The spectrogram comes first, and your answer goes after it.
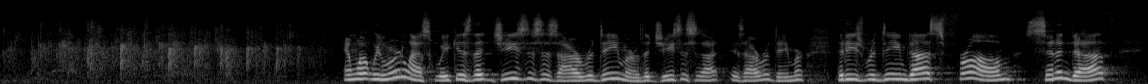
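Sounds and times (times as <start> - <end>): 
audience applause: 0.0 - 3.4
speech: 3.4 - 11.3.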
